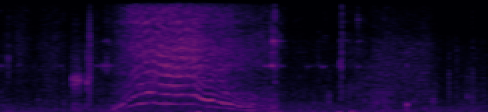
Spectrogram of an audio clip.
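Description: A tent door zipper pulled once along its track for about a second, its rasp rising and then falling in pitch.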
